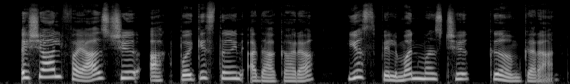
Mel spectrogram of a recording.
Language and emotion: Kashmiri, neutral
